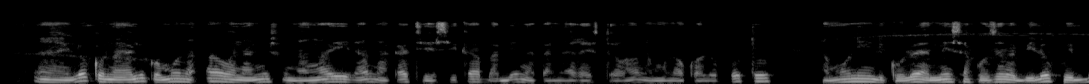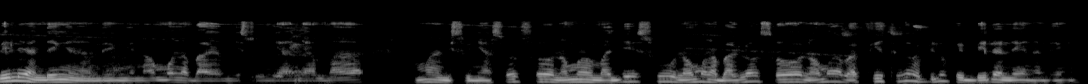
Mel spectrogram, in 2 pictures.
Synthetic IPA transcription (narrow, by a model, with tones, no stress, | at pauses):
e˨lɔ˦kɔ˨na˨ja˨li˦ko˨mɔ˦na˨a˦wa˨na˨mi˦so˨na˨ŋɡa˦i˦na˨˦na˨ka˦ti˨e˨si˦ka˦ba˨be˦ŋɡa˨ka˨n˨a˨ʁɛ˨sto˨ʁã˦na˨mo˨nɔ˨kɔ˨ja˨lo˨po˦to˦ | na˨mɔ˦ni˦li˨ko˨lo˦ja˨mɛ˦sa˦ko˨za˦ba˨bi˨lɔ˦kɔ˨e˨be˦le˦ja˨nde˦ŋɡe˦na˨nde˦ŋɡe˦na˨o˦mɔ˦na˨ba˨mi˨su˨ni˨ja˨ɲa˨ma˦ | na˨o˦mɔ˦n˦˨a˨mi˨su˨ni˨ja˨sɔ˦sɔ˦na˨o˦mɔ˦na˨ma˨de˦su˦na˨o˦mɔ˦na˨ba˨lɔ˦sɔ˦na˨o˦mɔ˦na˨ba˨fi˦to˨za˦ba˨bi˨lɔ˦kɔ˨e˨be˨le˦ja˨nde˦ŋɡe˦na˨nde˦ŋɡe˦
